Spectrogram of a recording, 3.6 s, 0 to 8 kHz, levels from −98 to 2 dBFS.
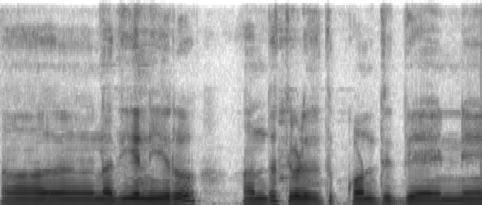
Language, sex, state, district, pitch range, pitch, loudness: Kannada, male, Karnataka, Bellary, 130-140 Hz, 130 Hz, -15 LUFS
